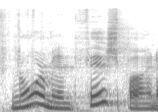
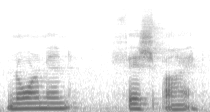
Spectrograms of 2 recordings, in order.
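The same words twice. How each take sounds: First: Loud, slow drawn-out shout of the name; yelled. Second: Said in the usual way. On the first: Acted. Girl reading the invitation, yelling the sender's name out loud. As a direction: bellow the name out in disbelief. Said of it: "I yelled". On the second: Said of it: "Norman Fishbein," I yelled".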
